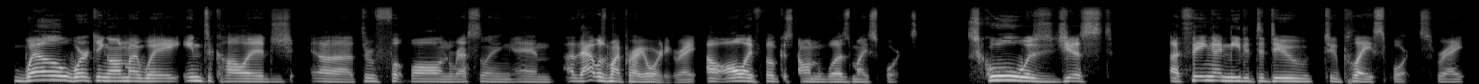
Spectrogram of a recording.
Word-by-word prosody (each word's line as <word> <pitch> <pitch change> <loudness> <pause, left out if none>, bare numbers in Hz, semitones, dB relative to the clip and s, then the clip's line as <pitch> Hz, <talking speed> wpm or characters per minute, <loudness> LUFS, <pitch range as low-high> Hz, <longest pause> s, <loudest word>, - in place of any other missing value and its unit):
well, 190 +3 +4
working 175 0 +2
on 160 0 +3
my 160 -1 +2
way 145 0 0
into 170 -1 0
college, 135 -2 -1 0.2
uh, 125 -4 -3
through 150 -1 -5
football 130 -1 -3
and 125 -1 -9
wrestling, 125 0 -7
and 120 -2 -8
uh - - -6
that 150 +3 +3
was 175 -3 +3
my 150 -2 +3
priority, 125 -5 -1
right? 110 +2 -3
Uh, 145 0 +3
all 155 +4 +3
I 155 - +4
focused 125 -1 -6
on 130 -2 -5
was 125 -2 -2
my 120 -2 -6
sports. - - -11 0.5
School 195 +1 +5
was 145 -7 +3
just 145 +2 0 0.5
a - - +3
thing 190 0 +2
I 180 - +4
needed 165 -5 +1
to 155 - -2
do 145 -2 0
to 140 - -5
play 130 0 0
sports, - - -8
right? 125 -1 -5
140 Hz, 160 wpm, -23 LUFS, 125-160 Hz, 0.5 s, School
